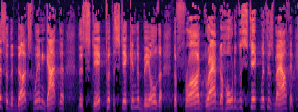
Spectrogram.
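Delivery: ordinary talk, nothing marked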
